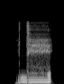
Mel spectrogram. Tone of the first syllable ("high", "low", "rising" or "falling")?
high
